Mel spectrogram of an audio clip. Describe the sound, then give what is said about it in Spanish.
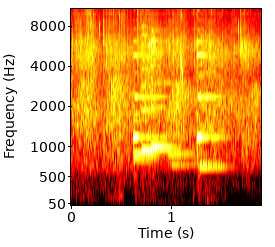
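A crowd applauds steadily in a continuous wash of clapping, with two short tonal whistles or cheers rising above it partway through. “Give all them a big hand. Denles un aplauso.”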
